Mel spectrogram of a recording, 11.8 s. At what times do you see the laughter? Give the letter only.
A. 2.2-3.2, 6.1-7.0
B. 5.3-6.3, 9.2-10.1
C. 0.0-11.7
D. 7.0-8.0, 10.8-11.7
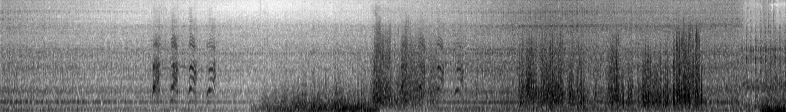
A.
